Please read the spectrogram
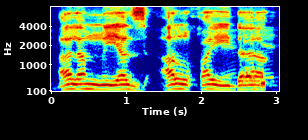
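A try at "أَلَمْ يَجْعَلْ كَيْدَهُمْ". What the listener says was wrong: জিমটা শক্ত করেন আরো। না, কায়দাতে কায়দাতে টানা হবে না, কালকে বলছিলাম মনে আছে কি না, কাইদাহুম।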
